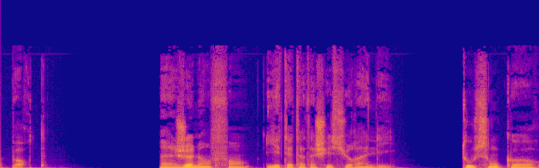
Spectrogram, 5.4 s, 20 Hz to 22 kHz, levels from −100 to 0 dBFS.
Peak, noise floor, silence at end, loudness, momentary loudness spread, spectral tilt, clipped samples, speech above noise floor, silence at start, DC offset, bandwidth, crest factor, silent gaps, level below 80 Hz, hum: -6 dBFS; under -90 dBFS; 0 s; -25 LUFS; 14 LU; -6 dB/octave; under 0.1%; over 67 dB; 0 s; under 0.1%; 16 kHz; 20 dB; none; -36 dBFS; none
